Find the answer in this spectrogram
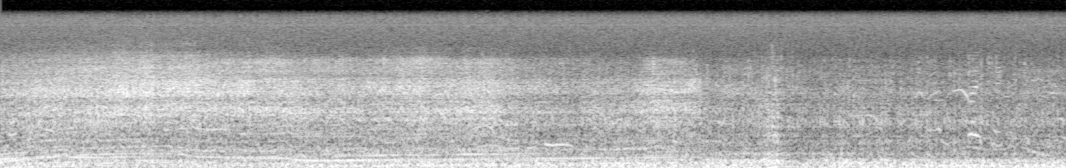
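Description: Engines of a Chevrolet truck and a Jeep running hard at high revs as they race away down a dirt drag strip, the pitch stepping down about three seconds in.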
